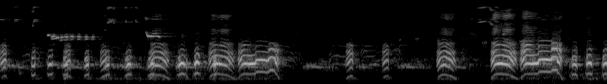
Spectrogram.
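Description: Birds calling in quick runs of short, rising-and-falling calls, with faint high chirps of small songbirds over them.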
